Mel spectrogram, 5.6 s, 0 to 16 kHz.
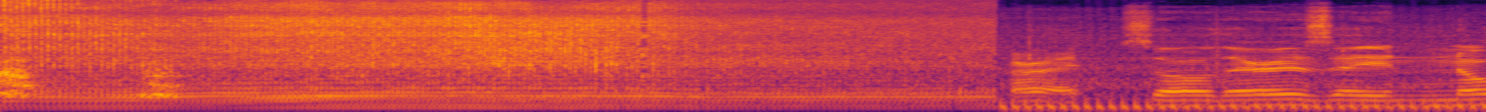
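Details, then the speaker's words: Stock 50cc GY6 TaoTao scooter with CDI, coil and plug wire, on a test ride after a clutch spring install: steady drone, then revs climb with a wavering, labouring pitch and sluggish pickup. Stiffer clutch springs bog it, slower than the 38 mph baseline. "a noticeable difference in acceleration and top speed. It's not fast, it's a lot slower. The scooter doesn't like it. We don't have enough power."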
